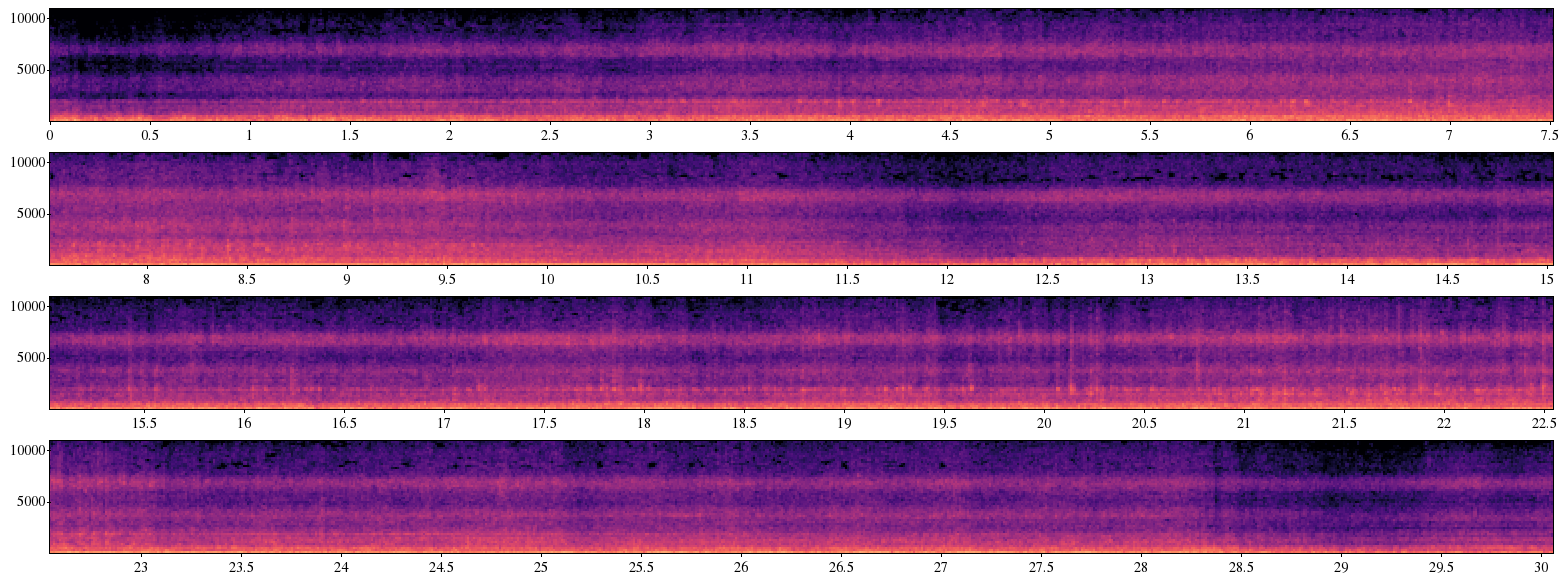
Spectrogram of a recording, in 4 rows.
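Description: Kubota DC-70 Plus rice combine harvesters running while harvesting, a steady, loud engine-and-machinery drone with a low hum. The level dips briefly about twelve seconds in, then the same drone goes on.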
